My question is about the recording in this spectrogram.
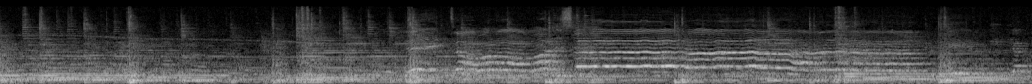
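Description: Two flamenco guitars playing while a young woman sings a flamenco cante; from about four seconds in her voice holds long, wavering, ornamented notes over the guitar strokes.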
